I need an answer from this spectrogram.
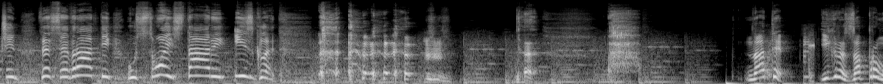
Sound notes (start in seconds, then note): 3.0 coughs; 3.2 clears throat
